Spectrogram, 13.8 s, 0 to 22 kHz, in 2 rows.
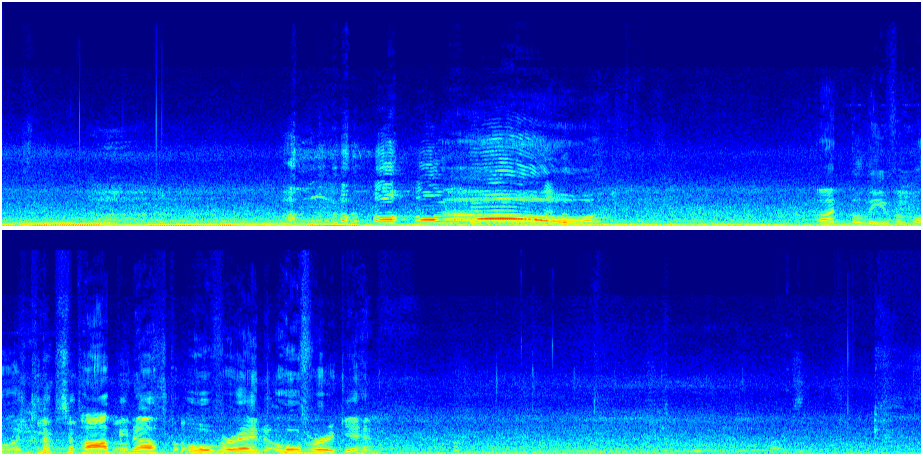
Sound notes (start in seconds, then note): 0.5 group gasps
